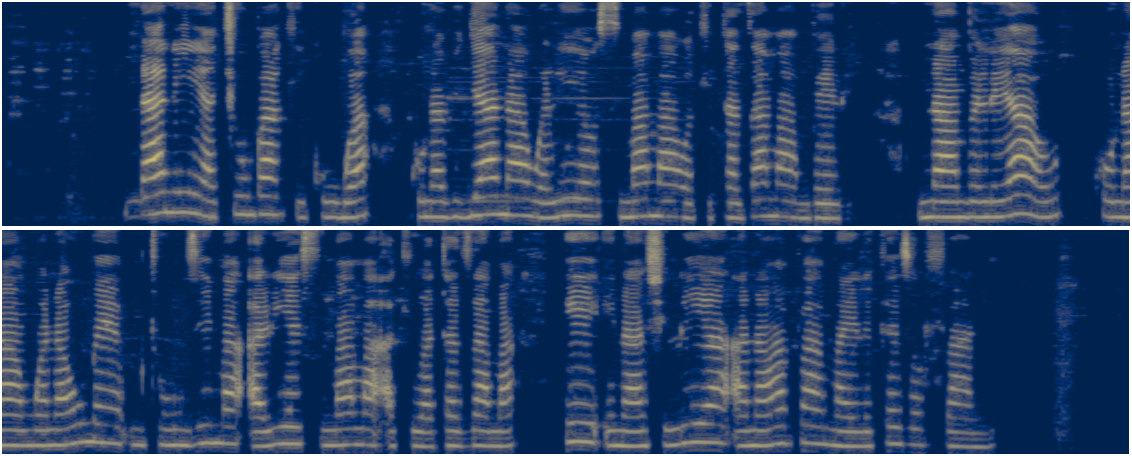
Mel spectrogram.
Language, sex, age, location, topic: Swahili, female, 25-35, Dar es Salaam, education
